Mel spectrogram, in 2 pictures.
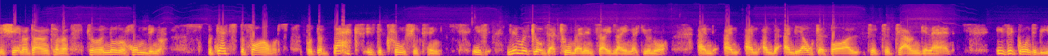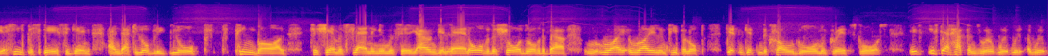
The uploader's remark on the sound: joins in the conversation on the phone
